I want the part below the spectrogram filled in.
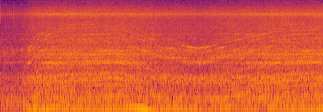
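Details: Subaru: steady idle with uneven, wavering low throb rising and dipping rather than holding even; rough idle, cause not determined.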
